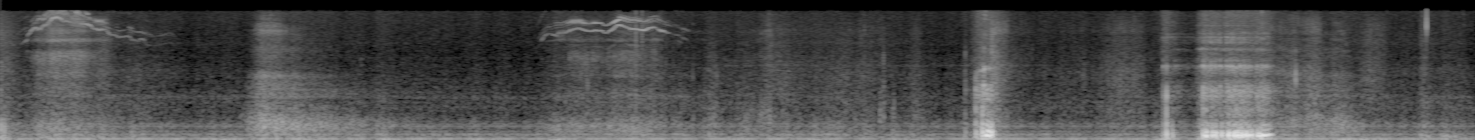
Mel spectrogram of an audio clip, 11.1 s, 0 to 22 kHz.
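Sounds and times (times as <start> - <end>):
rattling snore: 8.7 - 9.6.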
